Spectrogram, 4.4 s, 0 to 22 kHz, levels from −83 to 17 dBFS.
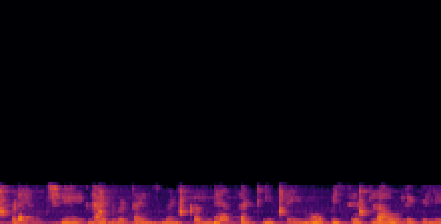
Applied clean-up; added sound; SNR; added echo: none; Clock; 9 dB; reverberation time 0.4 s.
